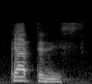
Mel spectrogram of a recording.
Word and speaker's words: catalyst: de la I española, finalizamos con una S española y una T más explosiva que el de una T española. Por lo tanto, el término se pronunciaría catalyst.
